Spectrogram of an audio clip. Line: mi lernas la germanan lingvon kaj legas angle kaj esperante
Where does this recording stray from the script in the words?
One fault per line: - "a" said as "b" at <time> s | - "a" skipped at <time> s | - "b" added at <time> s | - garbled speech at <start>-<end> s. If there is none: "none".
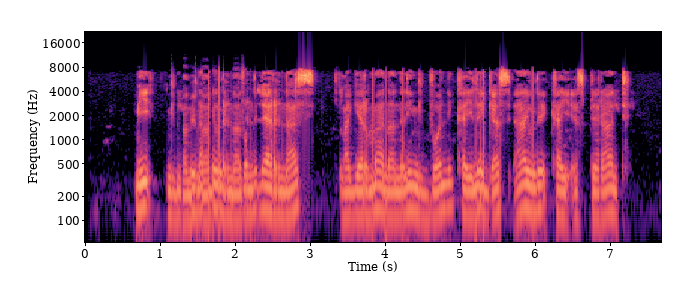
- garbled speech at 1.1-2.3 s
